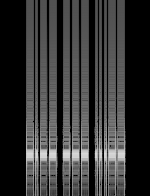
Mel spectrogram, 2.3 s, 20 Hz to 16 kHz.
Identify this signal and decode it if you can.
Morse code, heard as a keyed tone, about 34 wpm, 700 Hz. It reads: YO3
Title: Callsign Prefixes for Top 25 DXCC - 35wpm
